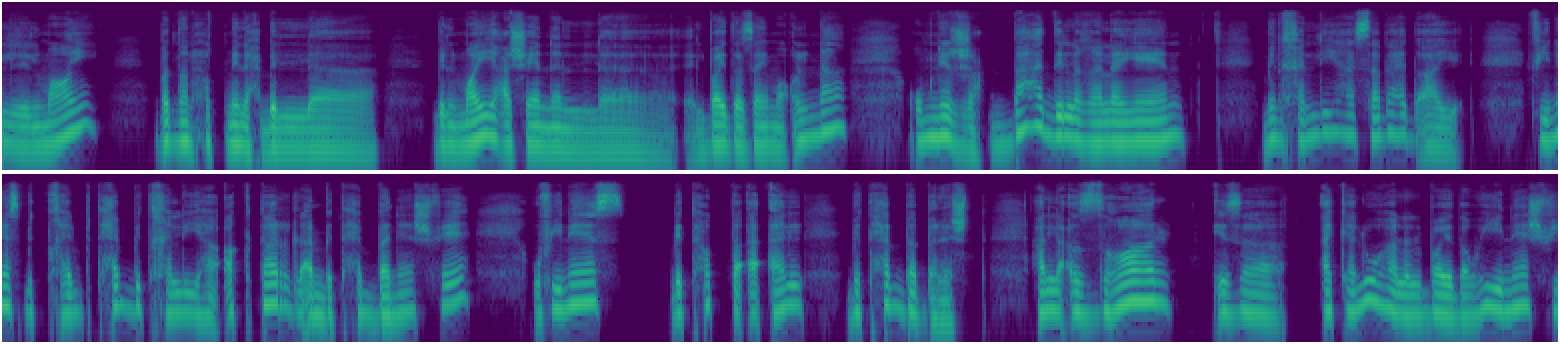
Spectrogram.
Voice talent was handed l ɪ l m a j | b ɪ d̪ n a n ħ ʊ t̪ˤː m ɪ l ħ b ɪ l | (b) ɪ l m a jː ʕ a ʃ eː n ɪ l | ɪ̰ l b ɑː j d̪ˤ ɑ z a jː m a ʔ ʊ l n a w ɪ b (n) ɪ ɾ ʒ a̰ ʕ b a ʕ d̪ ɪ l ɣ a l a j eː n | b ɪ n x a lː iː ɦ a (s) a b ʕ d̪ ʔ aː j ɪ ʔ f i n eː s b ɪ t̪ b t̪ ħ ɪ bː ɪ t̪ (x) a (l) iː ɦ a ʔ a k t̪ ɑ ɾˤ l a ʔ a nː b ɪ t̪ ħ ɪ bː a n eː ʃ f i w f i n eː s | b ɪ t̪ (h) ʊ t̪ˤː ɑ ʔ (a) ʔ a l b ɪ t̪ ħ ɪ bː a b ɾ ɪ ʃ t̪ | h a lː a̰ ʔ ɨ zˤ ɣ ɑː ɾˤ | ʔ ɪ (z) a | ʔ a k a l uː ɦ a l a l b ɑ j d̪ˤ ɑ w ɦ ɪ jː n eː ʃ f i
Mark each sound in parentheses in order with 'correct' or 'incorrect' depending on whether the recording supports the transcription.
correct, correct, correct, correct, incorrect: lː, incorrect: ħ, correct, correct

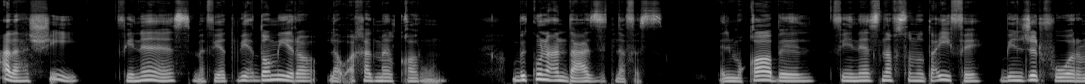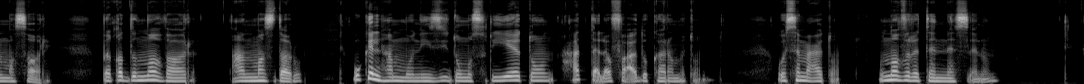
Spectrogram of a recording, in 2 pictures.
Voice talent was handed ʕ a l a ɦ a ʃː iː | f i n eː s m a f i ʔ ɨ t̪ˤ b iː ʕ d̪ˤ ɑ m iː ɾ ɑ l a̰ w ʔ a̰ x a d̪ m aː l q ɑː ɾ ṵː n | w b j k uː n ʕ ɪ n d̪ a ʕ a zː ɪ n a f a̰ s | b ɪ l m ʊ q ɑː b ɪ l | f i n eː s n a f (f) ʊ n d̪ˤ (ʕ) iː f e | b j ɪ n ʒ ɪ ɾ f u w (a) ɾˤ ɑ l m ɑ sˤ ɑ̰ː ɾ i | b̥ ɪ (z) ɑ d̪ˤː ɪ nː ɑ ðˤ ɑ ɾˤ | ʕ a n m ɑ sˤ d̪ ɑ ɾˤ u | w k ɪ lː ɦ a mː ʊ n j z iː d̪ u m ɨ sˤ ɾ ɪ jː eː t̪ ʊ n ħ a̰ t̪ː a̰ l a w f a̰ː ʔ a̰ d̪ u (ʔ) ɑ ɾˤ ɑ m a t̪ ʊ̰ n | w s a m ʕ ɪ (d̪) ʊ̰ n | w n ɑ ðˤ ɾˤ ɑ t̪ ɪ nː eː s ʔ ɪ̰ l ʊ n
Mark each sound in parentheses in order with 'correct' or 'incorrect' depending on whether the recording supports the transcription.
incorrect: s, correct, incorrect: ɑ, incorrect: ɣ, incorrect: k, incorrect: t̪

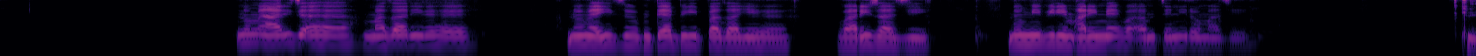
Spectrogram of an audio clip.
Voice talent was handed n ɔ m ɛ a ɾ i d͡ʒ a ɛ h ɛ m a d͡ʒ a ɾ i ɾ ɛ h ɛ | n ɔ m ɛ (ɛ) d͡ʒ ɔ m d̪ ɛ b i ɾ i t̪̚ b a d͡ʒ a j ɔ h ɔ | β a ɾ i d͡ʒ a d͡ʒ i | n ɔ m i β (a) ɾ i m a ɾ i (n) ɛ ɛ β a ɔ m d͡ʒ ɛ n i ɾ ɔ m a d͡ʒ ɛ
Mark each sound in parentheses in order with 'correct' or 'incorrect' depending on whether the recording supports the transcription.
incorrect: i, incorrect: i, incorrect: m

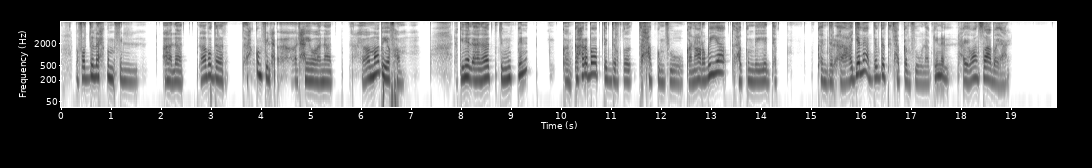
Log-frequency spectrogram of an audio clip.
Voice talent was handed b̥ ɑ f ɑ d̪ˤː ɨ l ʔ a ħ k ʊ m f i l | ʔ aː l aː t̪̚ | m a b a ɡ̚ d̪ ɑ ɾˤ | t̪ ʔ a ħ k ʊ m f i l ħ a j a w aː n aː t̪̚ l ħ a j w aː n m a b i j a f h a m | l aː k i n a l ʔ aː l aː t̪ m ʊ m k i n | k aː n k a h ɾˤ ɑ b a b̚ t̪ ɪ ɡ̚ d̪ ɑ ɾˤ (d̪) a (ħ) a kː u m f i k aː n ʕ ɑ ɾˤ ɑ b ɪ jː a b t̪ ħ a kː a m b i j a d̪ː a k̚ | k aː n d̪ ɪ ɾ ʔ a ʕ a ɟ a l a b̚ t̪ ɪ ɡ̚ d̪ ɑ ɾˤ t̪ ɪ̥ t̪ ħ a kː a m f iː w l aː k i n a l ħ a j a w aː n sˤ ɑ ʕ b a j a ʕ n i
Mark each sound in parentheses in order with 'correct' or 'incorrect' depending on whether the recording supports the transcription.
incorrect: t̪, correct

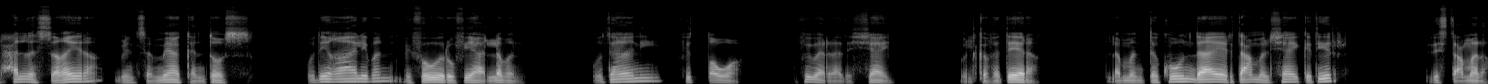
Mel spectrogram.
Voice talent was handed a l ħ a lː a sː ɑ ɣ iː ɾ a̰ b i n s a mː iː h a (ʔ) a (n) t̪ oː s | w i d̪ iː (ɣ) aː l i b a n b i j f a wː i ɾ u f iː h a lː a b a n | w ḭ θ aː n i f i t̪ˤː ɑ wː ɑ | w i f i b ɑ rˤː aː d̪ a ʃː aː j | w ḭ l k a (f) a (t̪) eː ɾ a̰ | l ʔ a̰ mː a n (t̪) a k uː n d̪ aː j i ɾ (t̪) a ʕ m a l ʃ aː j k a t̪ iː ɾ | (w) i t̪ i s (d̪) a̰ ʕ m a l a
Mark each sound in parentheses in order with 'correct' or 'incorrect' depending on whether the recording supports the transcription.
incorrect: k, correct, correct, correct, correct, correct, correct, incorrect: b, incorrect: t̪

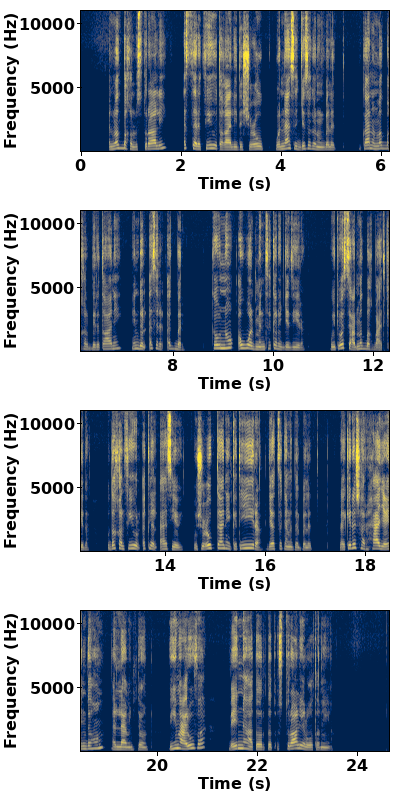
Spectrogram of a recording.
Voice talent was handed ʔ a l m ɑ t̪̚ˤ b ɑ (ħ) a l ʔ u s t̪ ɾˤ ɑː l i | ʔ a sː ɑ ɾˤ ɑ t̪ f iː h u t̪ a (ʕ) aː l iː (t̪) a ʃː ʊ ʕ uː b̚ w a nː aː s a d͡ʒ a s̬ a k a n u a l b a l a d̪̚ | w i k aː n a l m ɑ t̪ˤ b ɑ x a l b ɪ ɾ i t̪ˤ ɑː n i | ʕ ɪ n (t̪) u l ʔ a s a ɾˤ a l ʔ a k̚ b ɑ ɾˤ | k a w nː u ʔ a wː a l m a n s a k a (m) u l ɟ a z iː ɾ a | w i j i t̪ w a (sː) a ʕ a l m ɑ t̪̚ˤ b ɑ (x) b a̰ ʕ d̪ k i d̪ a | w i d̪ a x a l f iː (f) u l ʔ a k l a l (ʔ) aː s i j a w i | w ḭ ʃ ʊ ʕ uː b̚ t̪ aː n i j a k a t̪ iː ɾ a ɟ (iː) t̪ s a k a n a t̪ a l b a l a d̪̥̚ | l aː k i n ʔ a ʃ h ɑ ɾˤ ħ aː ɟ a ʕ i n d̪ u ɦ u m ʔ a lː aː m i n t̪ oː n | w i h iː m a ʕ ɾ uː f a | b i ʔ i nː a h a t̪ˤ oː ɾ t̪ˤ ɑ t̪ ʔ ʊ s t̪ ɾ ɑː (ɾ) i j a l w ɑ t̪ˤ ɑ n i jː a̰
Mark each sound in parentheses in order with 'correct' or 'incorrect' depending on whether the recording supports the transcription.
incorrect: x, incorrect: ɣ, incorrect: d̪, incorrect: d̪, incorrect: n, correct, correct, incorrect: h, correct, incorrect: aː, incorrect: l

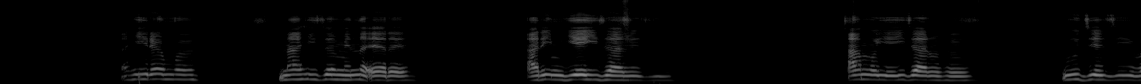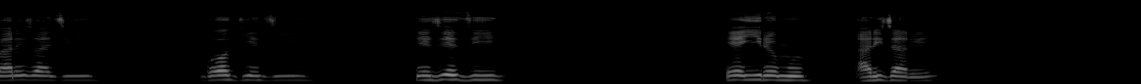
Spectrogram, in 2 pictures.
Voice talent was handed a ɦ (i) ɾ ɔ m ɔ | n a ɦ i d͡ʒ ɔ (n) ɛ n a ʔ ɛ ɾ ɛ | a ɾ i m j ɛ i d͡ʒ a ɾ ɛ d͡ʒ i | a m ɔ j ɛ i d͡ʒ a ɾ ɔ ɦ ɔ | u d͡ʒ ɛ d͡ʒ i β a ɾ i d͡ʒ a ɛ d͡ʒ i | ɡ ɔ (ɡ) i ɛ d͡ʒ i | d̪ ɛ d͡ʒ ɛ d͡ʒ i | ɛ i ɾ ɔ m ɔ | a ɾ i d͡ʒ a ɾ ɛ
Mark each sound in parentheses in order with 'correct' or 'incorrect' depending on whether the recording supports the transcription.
correct, incorrect: m, correct

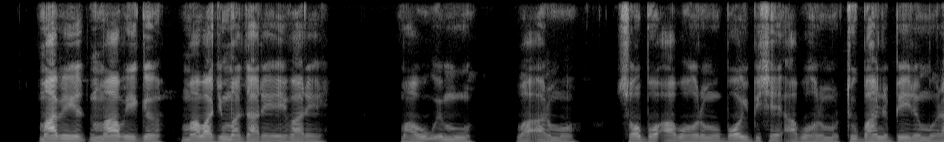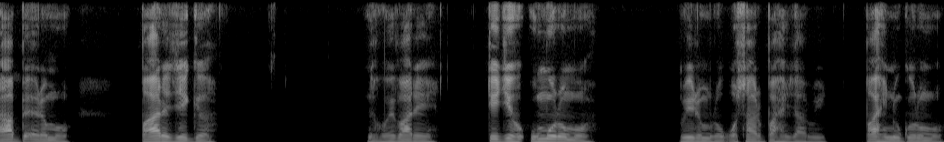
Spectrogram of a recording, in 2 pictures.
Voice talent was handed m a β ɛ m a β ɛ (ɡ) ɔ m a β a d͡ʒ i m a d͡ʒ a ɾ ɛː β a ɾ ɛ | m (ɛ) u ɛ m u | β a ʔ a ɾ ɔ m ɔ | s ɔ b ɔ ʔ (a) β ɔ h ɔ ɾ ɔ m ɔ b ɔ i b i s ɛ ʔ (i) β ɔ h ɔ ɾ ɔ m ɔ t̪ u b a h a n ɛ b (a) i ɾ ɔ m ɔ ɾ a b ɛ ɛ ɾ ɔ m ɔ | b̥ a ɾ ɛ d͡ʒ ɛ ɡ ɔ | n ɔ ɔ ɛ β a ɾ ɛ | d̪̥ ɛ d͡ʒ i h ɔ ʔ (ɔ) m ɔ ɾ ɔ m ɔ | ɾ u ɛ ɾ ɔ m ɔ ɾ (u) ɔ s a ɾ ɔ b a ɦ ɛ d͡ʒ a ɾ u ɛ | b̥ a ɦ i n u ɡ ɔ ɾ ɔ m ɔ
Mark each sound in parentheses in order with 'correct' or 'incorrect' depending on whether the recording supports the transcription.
correct, incorrect: a, correct, incorrect: a, incorrect: ɛ, incorrect: u, incorrect: ɔ

